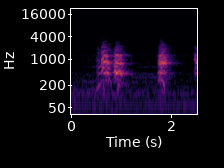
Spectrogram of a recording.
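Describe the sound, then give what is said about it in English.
A dog, Bullet, a Welsh Terrier, barks excitedly: two quick barks, a short pause, another sharp bark, then the start of a fourth. The barks are loud and clear with no one talking. “He's upset about something. He wants us to follow him.”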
